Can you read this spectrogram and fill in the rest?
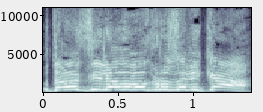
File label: landmark near truck green, ru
